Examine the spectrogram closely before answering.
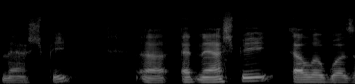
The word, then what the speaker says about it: NASHP: Ala joins the committee from the National Academy for State Health Policy or NASHP pronounced NASP.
